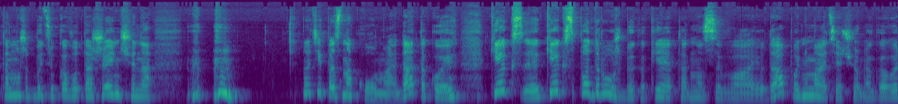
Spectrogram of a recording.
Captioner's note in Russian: откашливается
